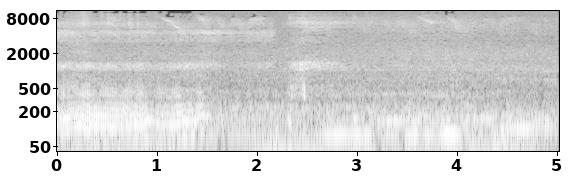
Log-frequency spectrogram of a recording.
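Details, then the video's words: Sofia, a Basset Hound, snoring while asleep in her beauty sleep: low, rumbling, rattling breaths rising and falling in slow waves, with a brief wheezy rasp midway, and faint higher hiss in the background. "Basset Hound Roncando"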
